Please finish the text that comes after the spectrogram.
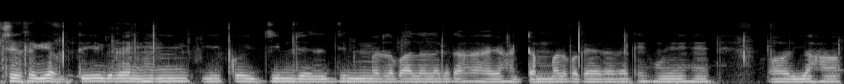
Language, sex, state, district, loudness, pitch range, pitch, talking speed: Hindi, male, Madhya Pradesh, Katni, -18 LUFS, 130-135 Hz, 130 Hz, 180 wpm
